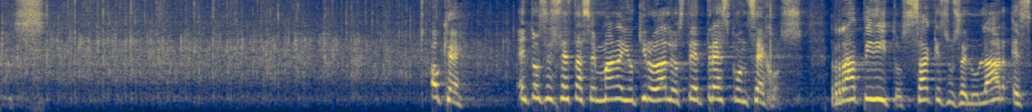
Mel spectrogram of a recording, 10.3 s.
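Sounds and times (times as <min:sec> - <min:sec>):
audience applauding: 0:00.0 - 0:06.2
speech: 0:04.4 - 0:10.3.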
